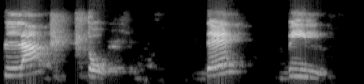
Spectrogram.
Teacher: Entonces, es grave solamente con eso, de que tiene esa sílaba tónica en la penúltima sílaba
